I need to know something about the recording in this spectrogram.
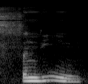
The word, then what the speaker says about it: Sundin: Oh, Sundin, is that how you say it? Yeah, Mats Sundin.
